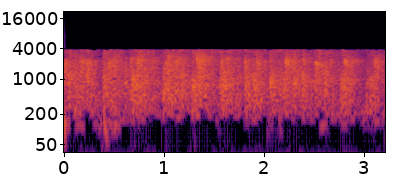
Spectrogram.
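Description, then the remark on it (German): An audience applauds steadily for the CZI, winner of the City of Linz intercultural prize, many hands clapping in a dense, continuous wash of claps that holds evenly throughout, with no one speaking. “Der verdient sich einen Applaus, seinen Interkulturpreis.”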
